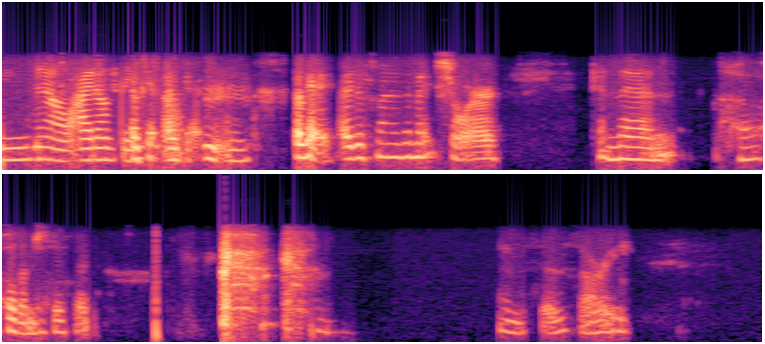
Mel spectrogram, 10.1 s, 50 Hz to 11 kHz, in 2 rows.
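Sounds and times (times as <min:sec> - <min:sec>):
speech: 0:00.0 - 0:03.4, 0:04.0 - 0:05.8, 0:08.4 - 0:09.4
sick person coughing harshly: 0:06.6 - 0:07.3.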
